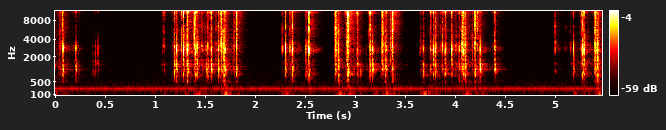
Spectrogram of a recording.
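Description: A white plastic mechanical computer keyboard is typed on with the fingertips of both hands, giving quick bursts of short, bright clicking keystrokes separated by brief pauses. A faint steady low hum runs underneath throughout.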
